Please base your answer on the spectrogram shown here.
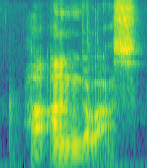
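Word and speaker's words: ὁ ἄγγελος: Remember, when two gammas go together, oops, lost my Greek there. When two gammas go together, they're pronounced like an ng. Ha-angelos.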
